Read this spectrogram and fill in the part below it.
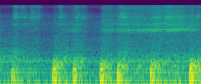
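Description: A marker squeaks and taps on a board.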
